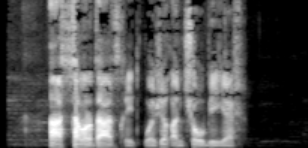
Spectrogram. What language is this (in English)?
Abkhazian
